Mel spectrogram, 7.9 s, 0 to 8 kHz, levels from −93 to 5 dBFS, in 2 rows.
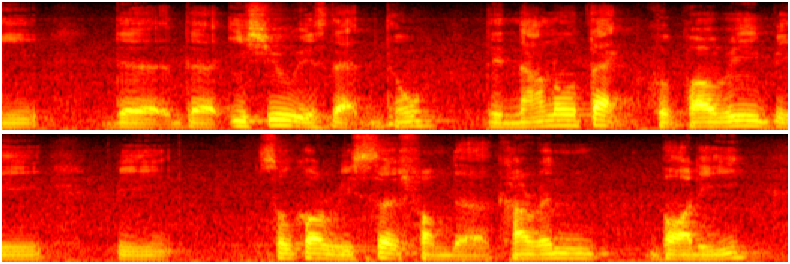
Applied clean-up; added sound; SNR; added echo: none; none; none; none.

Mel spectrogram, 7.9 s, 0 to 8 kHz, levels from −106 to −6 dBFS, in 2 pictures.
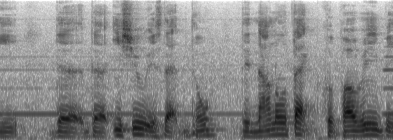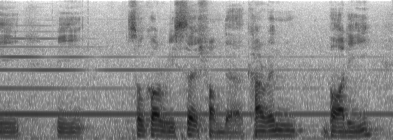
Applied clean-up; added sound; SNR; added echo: none; Wind instrument, woodwind instrument; 15 dB; none.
